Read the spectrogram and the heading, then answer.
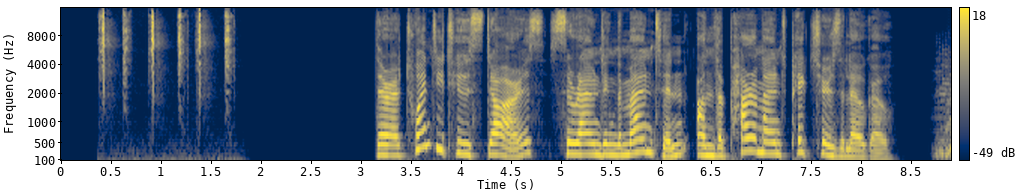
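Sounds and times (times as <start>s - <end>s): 
scissors snipping: 0.4s - 1.8s
speech: 3.2s - 8.8s.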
